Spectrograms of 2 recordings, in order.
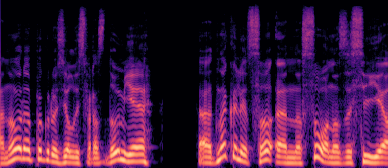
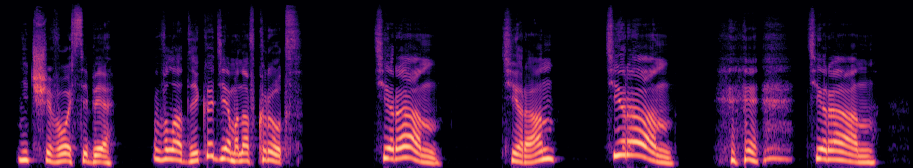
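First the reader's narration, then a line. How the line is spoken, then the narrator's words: Laughing together, repeating. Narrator (Russian): Зессия с Энна Суона вместе смеялись, повторяя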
